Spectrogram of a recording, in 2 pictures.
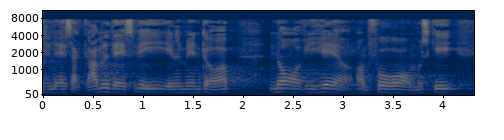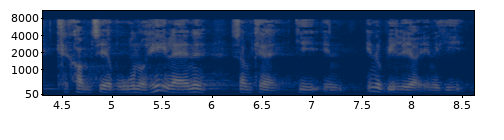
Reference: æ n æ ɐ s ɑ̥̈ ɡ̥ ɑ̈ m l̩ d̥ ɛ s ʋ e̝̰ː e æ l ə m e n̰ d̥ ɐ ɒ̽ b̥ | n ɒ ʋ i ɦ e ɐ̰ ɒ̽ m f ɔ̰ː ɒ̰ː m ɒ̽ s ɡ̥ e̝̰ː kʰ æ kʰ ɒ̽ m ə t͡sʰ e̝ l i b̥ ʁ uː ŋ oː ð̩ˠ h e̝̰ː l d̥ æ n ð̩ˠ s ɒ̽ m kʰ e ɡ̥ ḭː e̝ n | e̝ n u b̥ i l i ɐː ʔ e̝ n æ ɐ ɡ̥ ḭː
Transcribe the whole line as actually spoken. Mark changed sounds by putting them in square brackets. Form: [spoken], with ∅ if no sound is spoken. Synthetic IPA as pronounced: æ n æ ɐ s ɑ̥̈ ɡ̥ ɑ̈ m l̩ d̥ ɛ s ʋ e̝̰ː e [e] l ə m e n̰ d̥ ɐ ɒ̽ b̥ | n ɒ ʋ i ɦ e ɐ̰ ɒ̽ m f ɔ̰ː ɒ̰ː m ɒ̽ s ɡ̥ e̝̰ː kʰ æ kʰ ɒ̽ m ə t͡sʰ e̝ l [æ] b̥ ʁ uː [n] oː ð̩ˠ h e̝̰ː l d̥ æ n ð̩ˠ s ɒ̽ m kʰ [æ] ɡ̥ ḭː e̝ n | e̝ n u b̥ i l i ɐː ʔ e̝ n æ ɐ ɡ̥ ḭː

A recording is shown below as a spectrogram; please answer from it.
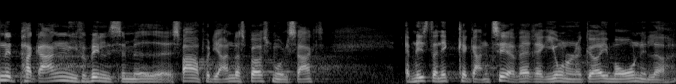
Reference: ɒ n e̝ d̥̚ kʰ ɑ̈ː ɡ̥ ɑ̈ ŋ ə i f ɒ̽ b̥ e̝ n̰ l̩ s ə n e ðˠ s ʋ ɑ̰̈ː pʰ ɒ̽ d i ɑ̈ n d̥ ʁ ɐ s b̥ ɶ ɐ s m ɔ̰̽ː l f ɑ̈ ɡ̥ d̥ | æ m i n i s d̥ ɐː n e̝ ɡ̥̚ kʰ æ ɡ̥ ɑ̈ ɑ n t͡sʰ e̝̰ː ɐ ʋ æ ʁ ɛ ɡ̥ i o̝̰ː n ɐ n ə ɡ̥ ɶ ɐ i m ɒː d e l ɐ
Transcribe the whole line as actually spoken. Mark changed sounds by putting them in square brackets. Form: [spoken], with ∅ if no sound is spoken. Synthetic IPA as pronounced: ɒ n e̝ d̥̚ [pʰ] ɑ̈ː ɡ̥ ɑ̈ ŋ ə i f ɒ̽ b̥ e̝ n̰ l̩ s ə [m] e ðˠ s ʋ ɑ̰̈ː pʰ ɒ̽ d i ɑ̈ n d̥ ʁ ɐ s b̥ ɶ ɐ s m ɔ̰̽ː l [s] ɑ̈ ɡ̥ d̥ | æ m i n i s d̥ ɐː n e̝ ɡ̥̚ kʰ æ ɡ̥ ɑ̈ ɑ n t͡sʰ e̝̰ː ɐ ʋ æ ʁ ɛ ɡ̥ i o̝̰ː n ɐ n ə ɡ̥ ɶ ɐ i m ɒː [n] e l ɐ

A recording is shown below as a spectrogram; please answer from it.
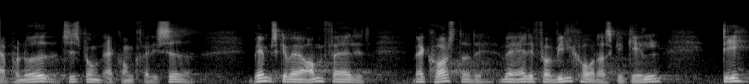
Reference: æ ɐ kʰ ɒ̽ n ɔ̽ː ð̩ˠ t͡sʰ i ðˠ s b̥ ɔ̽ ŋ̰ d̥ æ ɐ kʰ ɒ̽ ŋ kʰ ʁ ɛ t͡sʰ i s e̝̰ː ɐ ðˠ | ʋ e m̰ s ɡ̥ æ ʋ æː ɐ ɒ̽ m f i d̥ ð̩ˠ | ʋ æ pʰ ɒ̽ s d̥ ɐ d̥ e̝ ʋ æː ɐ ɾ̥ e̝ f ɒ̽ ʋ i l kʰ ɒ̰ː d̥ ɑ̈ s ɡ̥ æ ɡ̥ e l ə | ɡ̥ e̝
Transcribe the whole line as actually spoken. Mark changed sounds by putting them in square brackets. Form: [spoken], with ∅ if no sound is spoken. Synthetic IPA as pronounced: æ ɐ [pʰ] ɒ̽ n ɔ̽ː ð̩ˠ t͡sʰ i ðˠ s b̥ ɔ̽ ŋ̰ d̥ æ ɐ kʰ ɒ̽ ŋ kʰ ʁ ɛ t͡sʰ i s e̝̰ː ɐ ðˠ | ʋ e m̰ s ɡ̥ æ ʋ æː ɐ ɒ̽ m f [æ] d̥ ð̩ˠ | ʋ æ [kʰ] ɒ̽ s d̥ ɐ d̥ e̝ ʋ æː ɐ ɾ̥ e̝ f ɒ̽ ʋ i l kʰ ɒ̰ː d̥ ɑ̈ s ɡ̥ æ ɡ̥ e l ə | [d̥] e̝

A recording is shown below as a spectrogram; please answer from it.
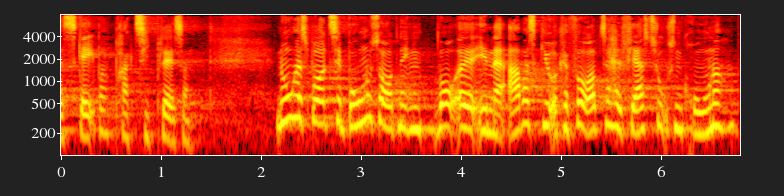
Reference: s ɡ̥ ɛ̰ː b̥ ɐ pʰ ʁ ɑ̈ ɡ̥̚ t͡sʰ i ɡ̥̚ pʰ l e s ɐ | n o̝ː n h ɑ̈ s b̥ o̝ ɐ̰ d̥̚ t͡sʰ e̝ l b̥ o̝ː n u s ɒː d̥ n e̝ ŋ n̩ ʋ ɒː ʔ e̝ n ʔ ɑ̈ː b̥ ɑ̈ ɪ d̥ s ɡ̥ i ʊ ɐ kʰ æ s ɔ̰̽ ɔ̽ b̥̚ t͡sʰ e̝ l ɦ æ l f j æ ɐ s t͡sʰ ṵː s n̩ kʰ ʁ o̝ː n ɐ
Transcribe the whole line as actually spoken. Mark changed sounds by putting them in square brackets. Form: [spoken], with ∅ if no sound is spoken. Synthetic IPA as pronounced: s ɡ̥ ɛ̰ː b̥ ɐ pʰ ʁ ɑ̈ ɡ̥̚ t͡sʰ i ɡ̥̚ pʰ l [æ] s ɐ | n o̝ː n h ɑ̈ s b̥ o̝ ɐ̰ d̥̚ t͡sʰ e̝ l b̥ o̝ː n u s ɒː d̥ n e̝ ŋ n̩ ʋ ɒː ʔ e̝ n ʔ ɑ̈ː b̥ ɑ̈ ɪ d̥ s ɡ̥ i ʊ ɐ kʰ æ [f] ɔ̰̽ [ɒ̽] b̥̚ t͡sʰ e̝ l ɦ æ l f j æ ɐ s t͡sʰ ṵː s n̩ kʰ ʁ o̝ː n ɐ

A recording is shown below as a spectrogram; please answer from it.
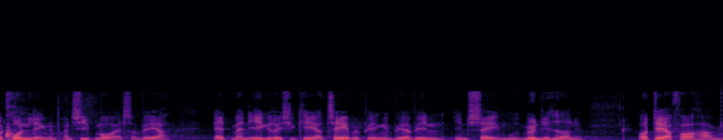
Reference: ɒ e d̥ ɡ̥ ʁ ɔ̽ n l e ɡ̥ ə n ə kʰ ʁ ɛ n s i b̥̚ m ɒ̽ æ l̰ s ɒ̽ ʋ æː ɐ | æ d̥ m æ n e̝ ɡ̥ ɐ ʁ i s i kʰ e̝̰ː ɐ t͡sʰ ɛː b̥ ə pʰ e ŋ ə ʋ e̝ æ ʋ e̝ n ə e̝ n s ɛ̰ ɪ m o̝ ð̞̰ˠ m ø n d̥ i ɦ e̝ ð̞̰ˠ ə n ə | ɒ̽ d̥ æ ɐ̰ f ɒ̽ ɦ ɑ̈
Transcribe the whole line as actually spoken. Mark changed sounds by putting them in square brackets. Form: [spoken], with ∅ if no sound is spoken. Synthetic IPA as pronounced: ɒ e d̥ ɡ̥ ʁ ɔ̽ n l e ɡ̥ ə n ə [pʰ] ʁ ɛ n s i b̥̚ m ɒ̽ æ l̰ s ɒ̽ ʋ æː ɐ | æ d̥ m æ n e̝ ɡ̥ [ə] ʁ i s i kʰ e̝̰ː ɐ t͡sʰ ɛː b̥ ə pʰ e ŋ ə ʋ e̝ æ ʋ e̝ n ə e̝ n s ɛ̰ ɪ m o̝ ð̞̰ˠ m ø n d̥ i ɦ e̝ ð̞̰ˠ [ɐ] n ə | ɒ̽ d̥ æ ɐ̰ f ɒ̽ ɦ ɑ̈

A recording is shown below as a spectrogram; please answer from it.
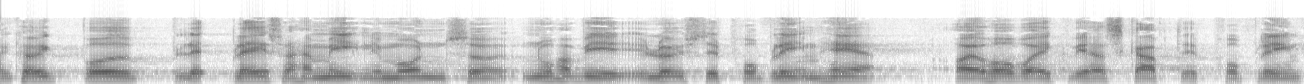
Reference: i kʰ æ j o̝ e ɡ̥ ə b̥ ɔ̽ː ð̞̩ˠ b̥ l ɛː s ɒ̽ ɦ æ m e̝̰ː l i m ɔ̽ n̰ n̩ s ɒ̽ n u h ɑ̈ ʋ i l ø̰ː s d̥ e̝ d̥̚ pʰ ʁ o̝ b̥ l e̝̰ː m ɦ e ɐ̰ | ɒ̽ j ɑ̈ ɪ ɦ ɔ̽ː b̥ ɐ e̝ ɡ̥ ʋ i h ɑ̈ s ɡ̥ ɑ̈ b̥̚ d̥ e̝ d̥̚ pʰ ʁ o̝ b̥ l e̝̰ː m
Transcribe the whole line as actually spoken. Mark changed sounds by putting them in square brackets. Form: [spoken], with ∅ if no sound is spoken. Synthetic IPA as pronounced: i kʰ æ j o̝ e ɡ̥ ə b̥ ɔ̽ː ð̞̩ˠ b̥ l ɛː s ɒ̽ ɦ æ m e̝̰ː l i m ɔ̽ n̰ n̩ s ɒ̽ n u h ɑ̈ ʋ i l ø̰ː s d̥ e̝ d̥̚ pʰ ʁ o̝ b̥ l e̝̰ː m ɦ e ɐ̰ | ɒ̽ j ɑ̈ ɪ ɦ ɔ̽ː b̥ ɐ e̝ ɡ̥ ʋ i h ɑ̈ s ɡ̥ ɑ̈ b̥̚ d̥ e̝ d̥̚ pʰ ʁ o̝ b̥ l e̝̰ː m

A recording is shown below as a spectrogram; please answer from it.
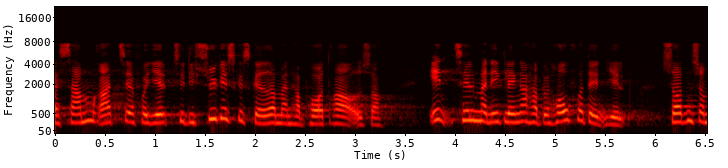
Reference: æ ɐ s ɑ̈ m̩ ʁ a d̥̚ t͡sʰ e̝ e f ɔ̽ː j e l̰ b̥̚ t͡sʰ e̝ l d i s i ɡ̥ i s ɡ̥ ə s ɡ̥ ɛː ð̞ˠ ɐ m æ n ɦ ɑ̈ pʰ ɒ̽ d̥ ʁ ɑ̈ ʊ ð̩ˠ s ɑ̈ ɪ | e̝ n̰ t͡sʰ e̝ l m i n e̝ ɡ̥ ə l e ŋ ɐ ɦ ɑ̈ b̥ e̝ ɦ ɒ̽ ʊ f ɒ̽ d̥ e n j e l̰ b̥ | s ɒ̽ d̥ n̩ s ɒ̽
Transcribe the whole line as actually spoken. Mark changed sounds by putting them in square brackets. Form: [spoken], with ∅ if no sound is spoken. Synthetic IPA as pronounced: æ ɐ s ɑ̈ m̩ ʁ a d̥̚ t͡sʰ e̝ [æ] f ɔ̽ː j e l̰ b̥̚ t͡sʰ e̝ l d i s [y] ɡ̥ i s ɡ̥ ə s ɡ̥ ɛː ð̞ˠ ɐ m æ n ɦ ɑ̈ pʰ ɒ̽ d̥ ʁ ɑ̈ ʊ ð̩ˠ s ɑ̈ ɪ | e̝ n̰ t͡sʰ e̝ l m [æ] n e̝ ɡ̥ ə l e ŋ [ɐː] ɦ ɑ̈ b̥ e̝ ɦ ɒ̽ ʊ f ɒ̽ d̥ e n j e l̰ b̥ | s ɒ̽ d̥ n̩ s ɒ̽

